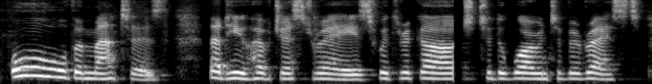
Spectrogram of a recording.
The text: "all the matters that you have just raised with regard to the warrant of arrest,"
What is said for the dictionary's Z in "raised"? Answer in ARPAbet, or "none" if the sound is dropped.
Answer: Z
